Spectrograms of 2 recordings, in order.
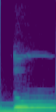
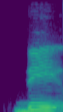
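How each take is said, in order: First: The consonant is followed by a u vowel. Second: The consonant is followed by an i vowel. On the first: "dia boleh baca du, du, du pun boleh" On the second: "baris bawah tak boleh lah"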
